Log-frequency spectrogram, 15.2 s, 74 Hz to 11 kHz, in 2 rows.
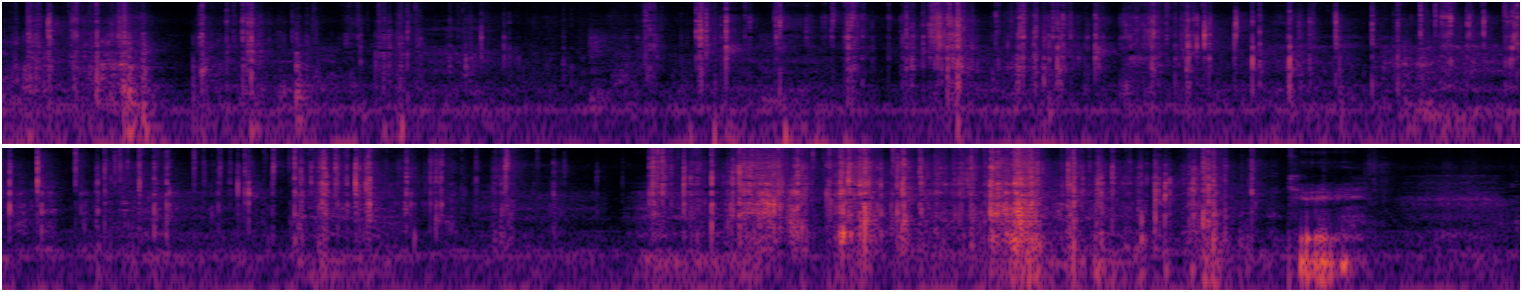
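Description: Foil wrapper of a 2015 Bowman Chrome baseball card pack being torn open and crinkled by hand: a continuous crackling, loudest about three seconds before the end.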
